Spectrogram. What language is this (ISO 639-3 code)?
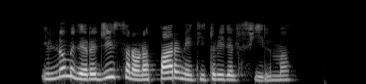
ita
